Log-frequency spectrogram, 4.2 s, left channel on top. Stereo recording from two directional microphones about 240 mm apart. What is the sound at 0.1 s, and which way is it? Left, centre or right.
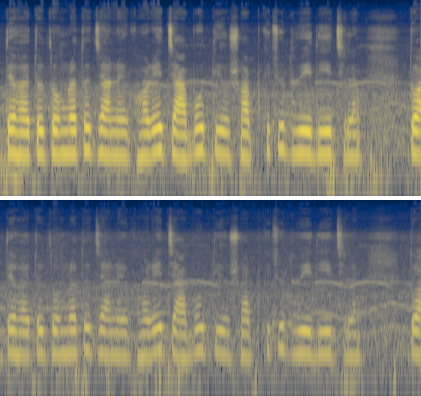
Speech, left.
